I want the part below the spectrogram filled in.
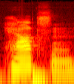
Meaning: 1. dative singular of Herz 2. plural of Herz 3. gerund of herzen
- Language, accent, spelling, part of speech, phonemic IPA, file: German, Germany, Herzen, noun, /ˈhɛʁtsn̩/, De-Herzen.ogg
